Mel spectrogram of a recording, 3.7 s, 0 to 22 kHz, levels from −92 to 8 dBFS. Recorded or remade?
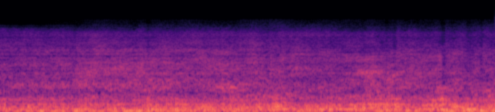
remade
